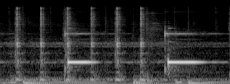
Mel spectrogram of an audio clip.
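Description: Background piano music with a quiz countdown timer beeping once a second over fast ticking; the last beep, near the end, is held longer as the count runs out.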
